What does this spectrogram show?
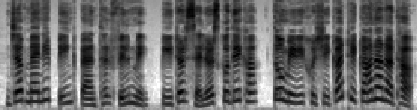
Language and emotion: Hindi, happy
